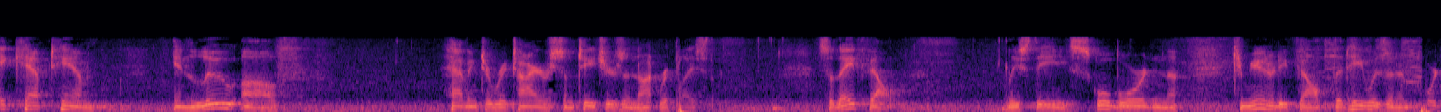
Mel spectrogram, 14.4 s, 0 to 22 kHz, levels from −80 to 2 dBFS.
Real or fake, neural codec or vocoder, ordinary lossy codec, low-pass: real; none; MP3, 32 kbps; 5.4 kHz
